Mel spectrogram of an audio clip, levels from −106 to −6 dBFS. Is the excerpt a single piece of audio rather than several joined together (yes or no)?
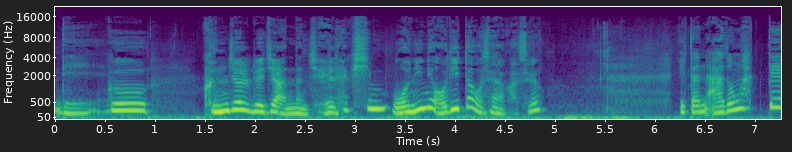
yes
